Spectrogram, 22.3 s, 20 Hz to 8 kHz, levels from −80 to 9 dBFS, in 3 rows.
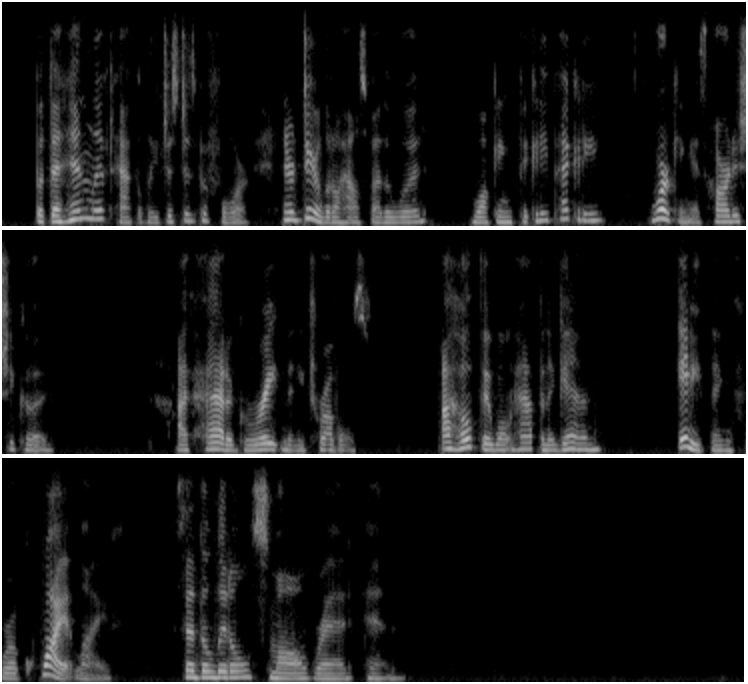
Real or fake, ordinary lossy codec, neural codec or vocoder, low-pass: real; Opus, 24 kbps; none; 7.2 kHz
